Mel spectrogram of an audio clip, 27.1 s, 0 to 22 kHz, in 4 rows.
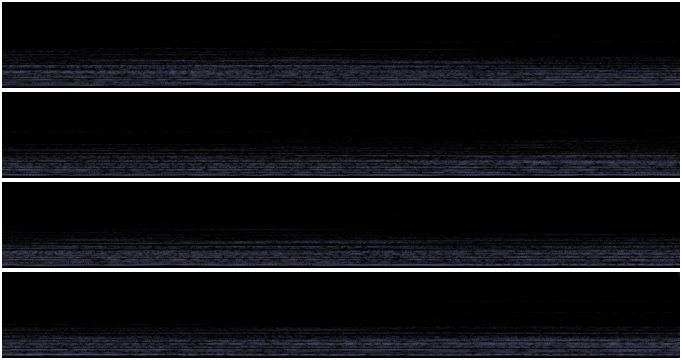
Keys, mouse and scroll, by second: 2.6-3.9 drag, 5.2-6.8 drag, 8.7 shift+click, 9.2-10.9 drag, 12.4-12.9 shift+middle drag, 12.9-13.3 scroll up 1, 13.3 shift+middle click, 13.8 click, 15.5-17.0 drag, 17.2-18.8 drag, 19.9-20.8 drag, 21.4-22.9 drag, 24.0 Tab, 24.6 scroll down 3, 25.0-26.8 middle drag, 26.8-27.1 scroll down 3, 27.0-27.1 middle drag.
